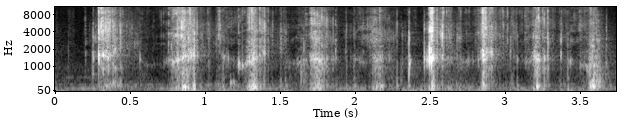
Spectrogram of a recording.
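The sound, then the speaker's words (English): Loud crunching of sturdy Zach's Mighty tortilla chips from a bag, about eight sharp bursts in a steady chewing rhythm, with no talking over it. “Can you hear that? Not only are these chips sturdy and crunchy, but they're absolutely delicious, and they don't break in guac.”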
